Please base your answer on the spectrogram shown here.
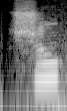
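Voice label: "shu", Mandarin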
